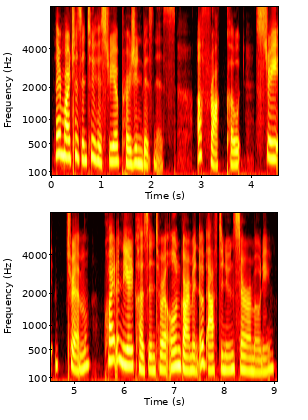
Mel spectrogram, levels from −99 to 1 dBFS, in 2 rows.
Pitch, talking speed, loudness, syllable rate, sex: 225 Hz, 145 wpm, -19 LUFS, 5.3 syllables/s, female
